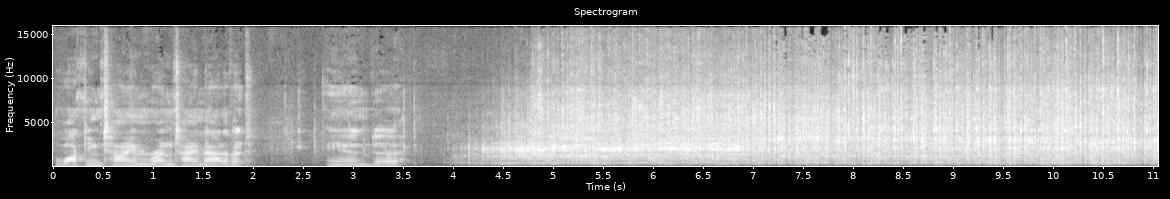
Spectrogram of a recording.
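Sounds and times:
flywheel and gears whirring: 4.0s - 11.0s.

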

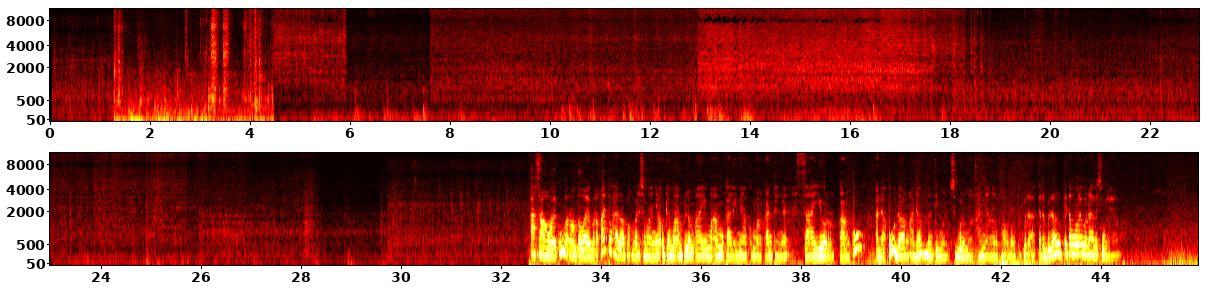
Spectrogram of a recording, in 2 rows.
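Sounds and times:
prawns sizzling in a wok: 2.8s - 28.4s.

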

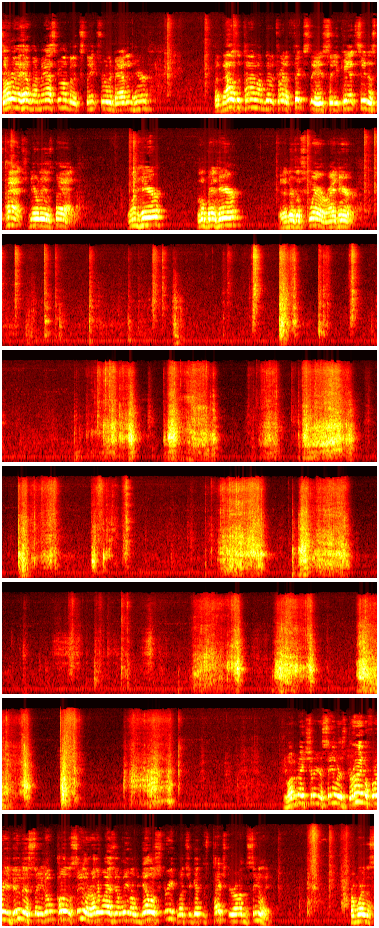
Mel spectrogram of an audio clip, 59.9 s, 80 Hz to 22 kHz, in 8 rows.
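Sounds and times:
drywall knife scraping compound: 20.5s - 21.6s, 24.2s - 26.9s, 27.5s - 29.7s, 30.3s - 31.2s, 31.8s - 32.6s, 34.1s - 37.1s, 38.5s - 40.6s, 41.2s - 43.9s, 44.6s - 46.7s, 47.4s - 48.6s, 58.6s - 59.5s.

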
